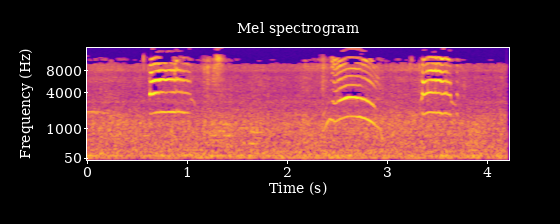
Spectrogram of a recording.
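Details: Domestic cat with her kittens, a mother tending her babies: three short, high, arched mews spaced about a second apart, the middle one longest and lowest, against constant low background rumble.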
